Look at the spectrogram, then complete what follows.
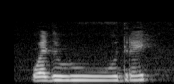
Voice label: "wed-rʋʋdre", moore

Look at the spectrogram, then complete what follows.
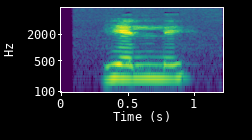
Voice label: "yelle", moore

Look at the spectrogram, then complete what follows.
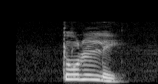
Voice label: "tʋlle", moore; desire

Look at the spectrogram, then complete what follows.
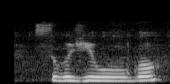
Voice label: "sʋg-vɩʋʋgo", Moore; interval

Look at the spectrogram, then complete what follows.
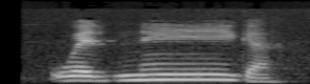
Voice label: "wed-neega", moore

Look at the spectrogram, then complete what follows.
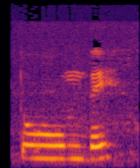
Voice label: "tʋʋmde", moore; work

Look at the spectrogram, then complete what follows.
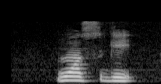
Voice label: "wõsge", Moore; yammer

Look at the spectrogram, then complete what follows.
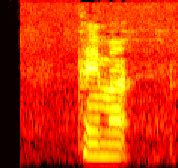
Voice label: "tẽma", Moore

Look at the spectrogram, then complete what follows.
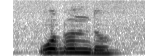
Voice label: "wobendo", moore

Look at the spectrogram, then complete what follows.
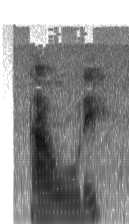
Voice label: "taoore", moore

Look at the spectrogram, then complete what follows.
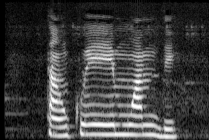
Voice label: "tãn-koeem-wamde", moore

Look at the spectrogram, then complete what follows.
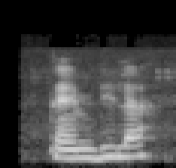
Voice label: "tẽn-bila", Moore

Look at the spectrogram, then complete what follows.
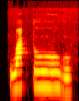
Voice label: "wag-toogo", Mooré; viper

